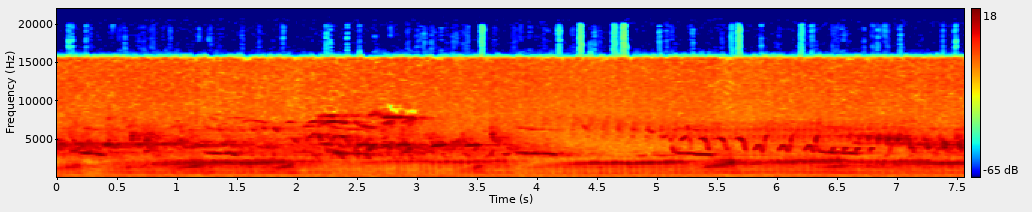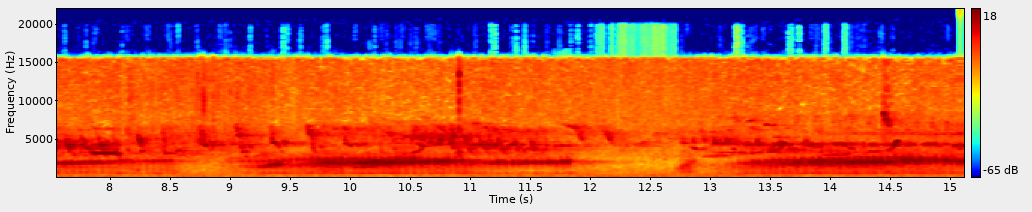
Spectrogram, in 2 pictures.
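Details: Mating-season frog chorus with birds and other nature sounds; many frogs answer one another in a continuous shrill drone, with rapid pulsed trills and short whistled notes rising above it. A low hum runs underneath.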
